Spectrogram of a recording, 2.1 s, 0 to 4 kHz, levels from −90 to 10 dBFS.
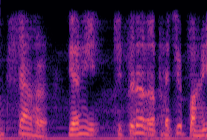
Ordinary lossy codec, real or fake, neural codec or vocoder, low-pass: none; fake; codec, 32 kHz, 1.9 kbps, SNAC; 3.6 kHz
